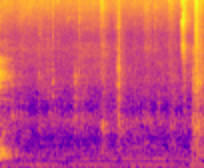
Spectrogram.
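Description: Near silence: room tone with a few faint clicks in the second half.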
